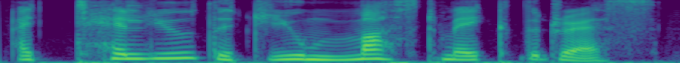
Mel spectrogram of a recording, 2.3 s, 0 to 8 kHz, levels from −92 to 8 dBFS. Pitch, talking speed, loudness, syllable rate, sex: 190 Hz, 240 wpm, -19 LUFS, 4.3 syllables/s, female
